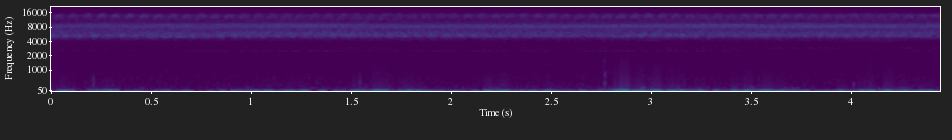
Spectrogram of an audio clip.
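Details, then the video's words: Summer cicadas in suburban Nisshin, about 20 km from downtown Nagoya, Japan, 28 July 2021, early afternoon. A uniform high sizzling drone continues without pause while footsteps and a few sharp knocks sound below. "Summer Cicadas Sounds"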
